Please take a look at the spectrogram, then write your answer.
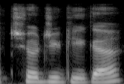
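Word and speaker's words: Chōjū-giga: with these scrolls called Choju Giga. I think I'm pronouncing that right. Yeah, Choju Giga.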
